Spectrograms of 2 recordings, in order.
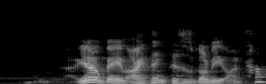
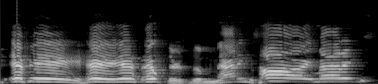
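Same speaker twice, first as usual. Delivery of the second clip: excited greetings; 12 semitones higher, 16 dB louder, slower than usual. Real, not acted. Greeting chat viewers loudly.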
